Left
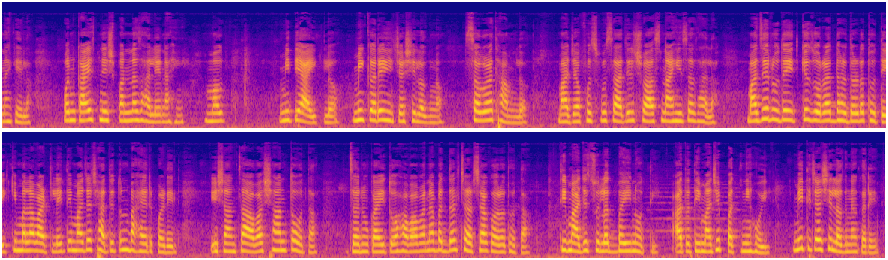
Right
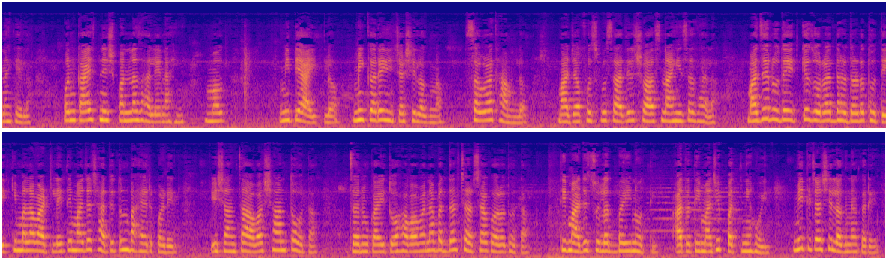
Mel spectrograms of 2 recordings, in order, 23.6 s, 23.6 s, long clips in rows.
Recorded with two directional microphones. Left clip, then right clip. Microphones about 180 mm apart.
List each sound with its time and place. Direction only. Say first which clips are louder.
0.0 s speech: left 9 dB; 40° left (ahead or behind)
